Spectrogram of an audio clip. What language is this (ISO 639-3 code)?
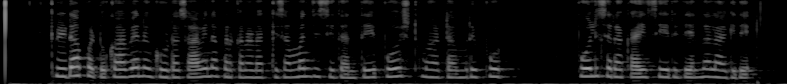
kan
